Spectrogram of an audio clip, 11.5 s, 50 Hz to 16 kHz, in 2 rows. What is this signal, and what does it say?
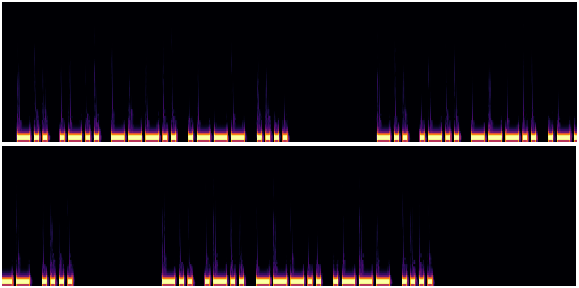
Morse code, heard as a keyed tone, about 28 wpm, 700 Hz. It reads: DL8JH DL8JH DL8JH
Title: DXCC-100 Call Signs - 5 Characters - Repeated 3x - 28wpm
